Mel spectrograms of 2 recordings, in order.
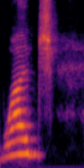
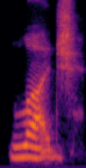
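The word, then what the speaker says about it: Łódź: l-o-d-l-o-d-z lodge but in in polish it's pronounced waj and in yiddish lodge and i'm going to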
